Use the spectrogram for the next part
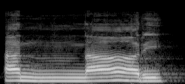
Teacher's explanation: রার নিচে জের আসছে, রাকে পাতলা আওয়াজে পড়তে হবে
